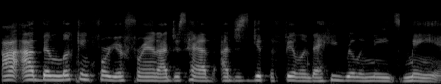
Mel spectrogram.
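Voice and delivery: ordinary talk, nothing marked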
